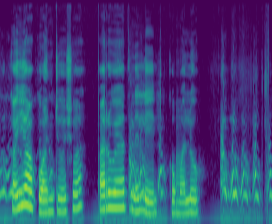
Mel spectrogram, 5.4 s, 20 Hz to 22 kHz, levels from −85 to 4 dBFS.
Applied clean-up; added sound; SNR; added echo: neural mask model RNNoise.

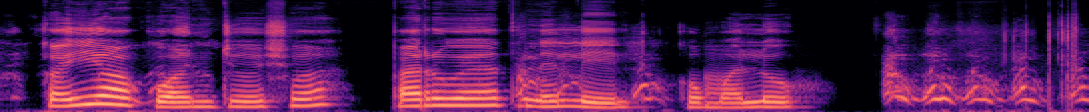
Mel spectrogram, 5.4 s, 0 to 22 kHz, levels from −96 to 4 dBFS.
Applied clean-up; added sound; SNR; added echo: neural mask model Resemble Enhance denoiser.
